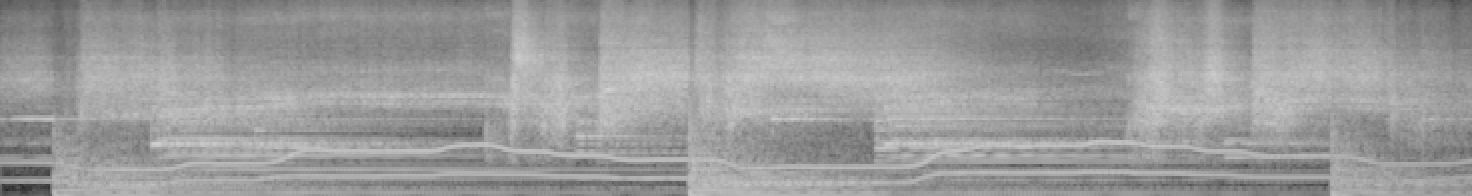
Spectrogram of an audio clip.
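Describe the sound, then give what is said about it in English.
A wavering theremin glides through a melody resembling "We Wish You a Merry Christmas", the hidden track at the end of an eight-minute track. Its pitch slides smoothly between notes over a constant bed of static hiss. The short phrase plays twice, fairly loud, with no voices. “It is essentially a theremin playing something resembling "We Wish You a Merry Christmas."”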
